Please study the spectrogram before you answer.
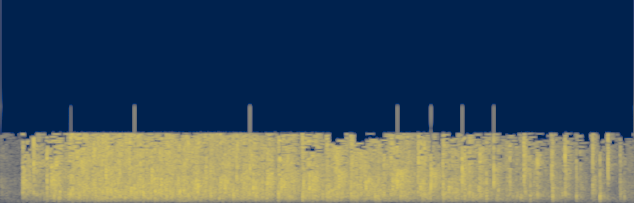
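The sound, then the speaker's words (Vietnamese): An audience applauds to welcome a Buddhist monk at a gathering. The clapping is dense and sustained for several seconds, then thins into scattered claps toward the end. “Xin quý vị Phật tử cho một tràng pháo tay thật lớn để đón chào đại đức.”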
